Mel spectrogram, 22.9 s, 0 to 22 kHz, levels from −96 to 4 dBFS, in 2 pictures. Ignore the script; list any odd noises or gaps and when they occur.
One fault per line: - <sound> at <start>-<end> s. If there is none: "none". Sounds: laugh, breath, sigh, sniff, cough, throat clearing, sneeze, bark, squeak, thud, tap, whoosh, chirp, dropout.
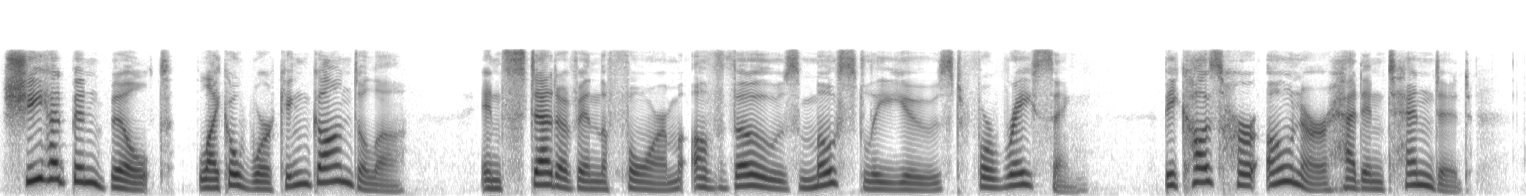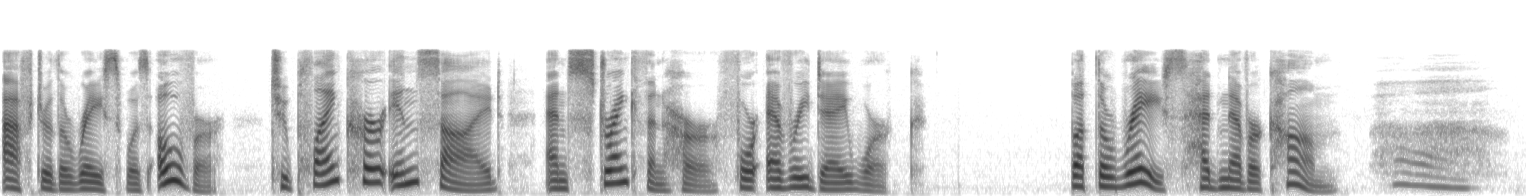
- sigh at 21.7-22.8 s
